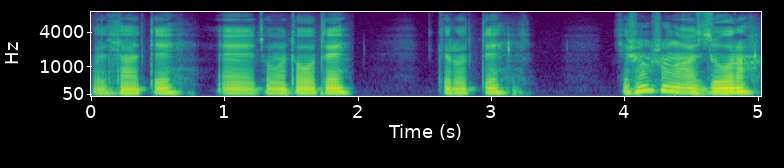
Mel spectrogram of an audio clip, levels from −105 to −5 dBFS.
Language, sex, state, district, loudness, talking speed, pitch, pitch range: Mizo, male, Mizoram, Aizawl, -20 LUFS, 155 wpm, 90 Hz, 85-95 Hz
